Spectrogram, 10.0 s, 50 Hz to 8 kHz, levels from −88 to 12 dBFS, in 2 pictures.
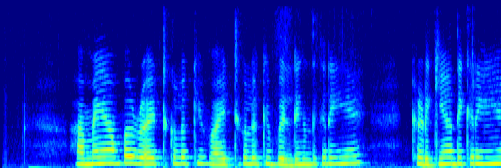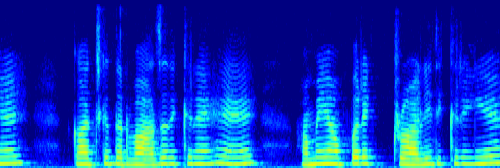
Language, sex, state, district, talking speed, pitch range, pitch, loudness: Hindi, female, Maharashtra, Sindhudurg, 185 wpm, 275-305 Hz, 295 Hz, -31 LUFS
